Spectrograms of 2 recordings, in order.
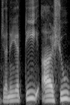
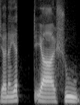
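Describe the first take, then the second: First: The two words are said separately. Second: The two words are merged into one. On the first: "जनयति आशु बोलिए" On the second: "नहीं तो फिर जनयत्याशु भी बोल सकते हैं"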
